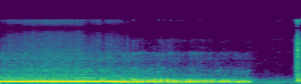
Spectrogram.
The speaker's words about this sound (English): Let's imagine that shortly after midnight, the lead car drew up a short distance from the hideout.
